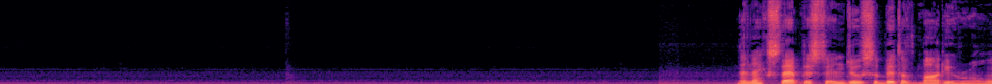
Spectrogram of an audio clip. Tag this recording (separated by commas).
Speech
